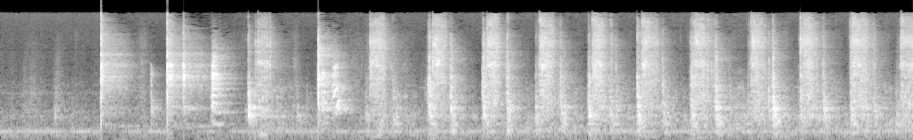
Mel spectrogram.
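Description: A ratchet wrench clicks rapidly in quick, even strokes.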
